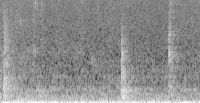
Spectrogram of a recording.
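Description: Pause in speech in a lecture room: a steady low hum, with two light clicks about halfway through.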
